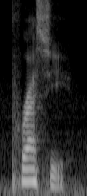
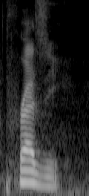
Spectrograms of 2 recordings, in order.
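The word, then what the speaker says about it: pressie: Also, I'm going to give you a different pronunciation of it. Prezi.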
